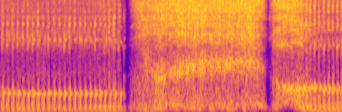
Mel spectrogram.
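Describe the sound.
A person imitates a loud snore: a harsh, rattling, low buzz held for nearly two seconds, broken by two very short catches into three gravelly pushes, with no words spoken.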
